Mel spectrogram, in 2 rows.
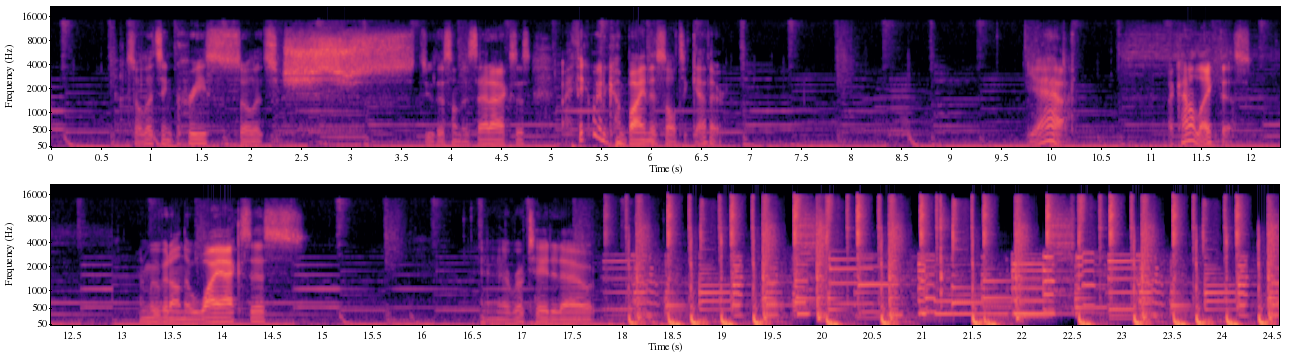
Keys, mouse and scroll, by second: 2.7 s, 4.0 click, 5.3 r, 6.3 click, 12.2-16.4 middle drag, 12.8 g, 16.4-18.3 drag, 16.8 r, 18.3-20.8 shift+middle drag, 20.6-22.8 typing, 20.8 click, 22.3 click, 22.6 click, 22.9 scroll, 23.0-23.8 middle drag, 23.5 scroll, 23.8 r.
